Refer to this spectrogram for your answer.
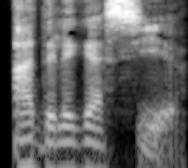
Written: delegacia

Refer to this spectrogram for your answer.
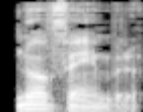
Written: novembro

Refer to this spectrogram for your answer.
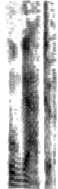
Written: gato

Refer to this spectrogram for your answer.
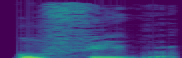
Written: figo

